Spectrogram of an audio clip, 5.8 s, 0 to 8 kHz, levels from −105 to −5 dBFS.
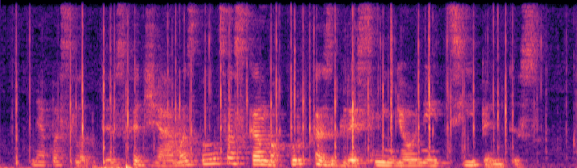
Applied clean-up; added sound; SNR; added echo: none; Rain; 8 dB; none.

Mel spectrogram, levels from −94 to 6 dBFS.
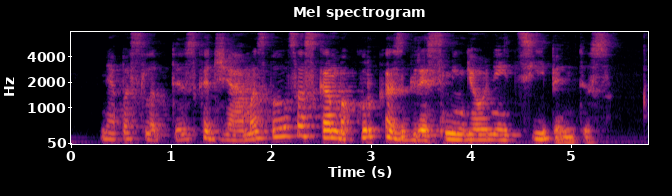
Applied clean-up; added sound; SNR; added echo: none; none; none; none.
